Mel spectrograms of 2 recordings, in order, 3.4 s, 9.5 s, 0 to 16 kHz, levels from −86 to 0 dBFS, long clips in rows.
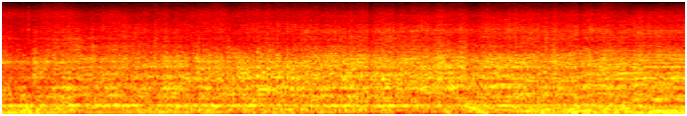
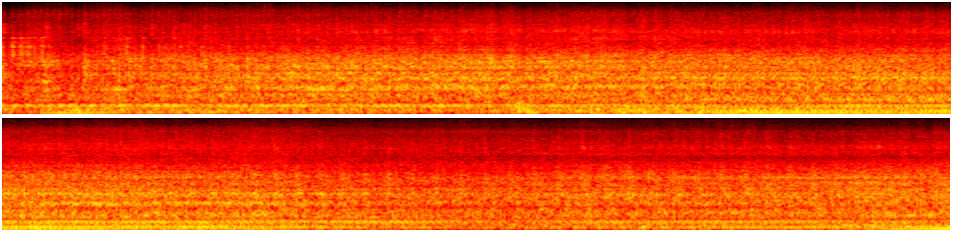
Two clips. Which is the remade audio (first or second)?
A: first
